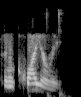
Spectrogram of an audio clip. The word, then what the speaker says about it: inquiry: We're all saying the word wrong. It's inquiry. Inquiry. I learned that at broadcasting school. That was the first word they threw out there that people mispronounce, and Caribbean. – Oh, okay. Caribbean. Well, thank you. That I can always learn something. Thank you very much. Inquiry. – Inquiry. – I had the emphasis on the wrong syllable or something.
